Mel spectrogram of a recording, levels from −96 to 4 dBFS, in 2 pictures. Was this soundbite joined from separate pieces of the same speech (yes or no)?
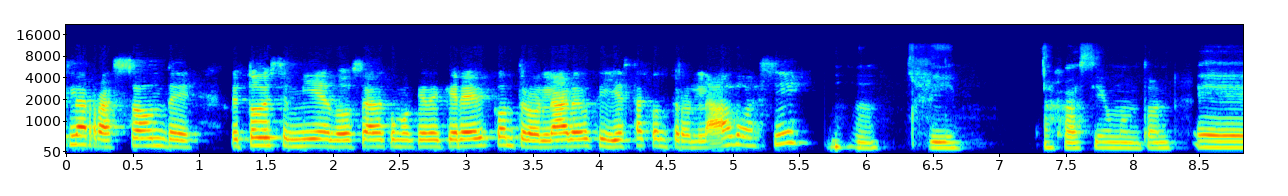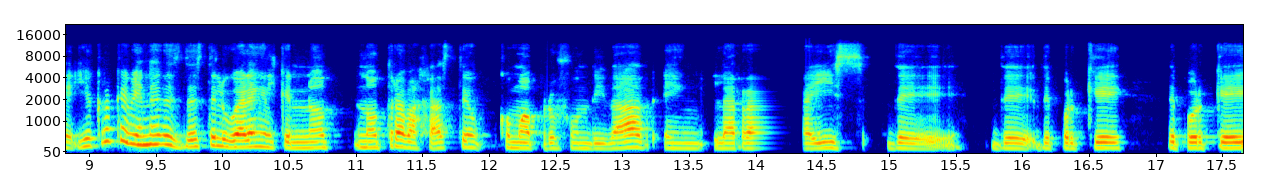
yes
